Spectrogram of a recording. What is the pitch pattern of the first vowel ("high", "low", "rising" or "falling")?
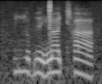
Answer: falling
